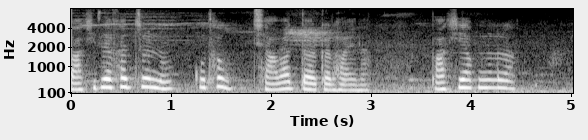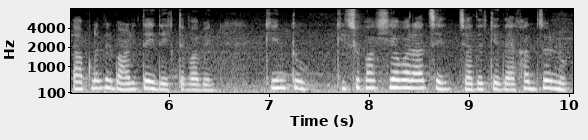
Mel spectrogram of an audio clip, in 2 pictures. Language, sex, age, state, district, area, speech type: Bengali, female, 18-30, West Bengal, Birbhum, urban, spontaneous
